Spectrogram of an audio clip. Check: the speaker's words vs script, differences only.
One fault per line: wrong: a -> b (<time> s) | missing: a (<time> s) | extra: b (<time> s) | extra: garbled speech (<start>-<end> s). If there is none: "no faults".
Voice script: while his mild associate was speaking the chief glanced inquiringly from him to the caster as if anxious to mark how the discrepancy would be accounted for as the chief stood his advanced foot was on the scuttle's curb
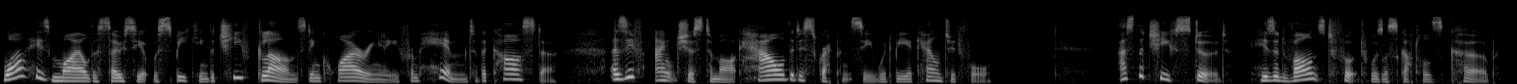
missing: on (13.8 s)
